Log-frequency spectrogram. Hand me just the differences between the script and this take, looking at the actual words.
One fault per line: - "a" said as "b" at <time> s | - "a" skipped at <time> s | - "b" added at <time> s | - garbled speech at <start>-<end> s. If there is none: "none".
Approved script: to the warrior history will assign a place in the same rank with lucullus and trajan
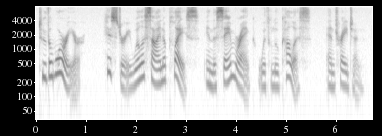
none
